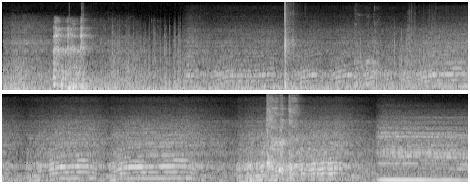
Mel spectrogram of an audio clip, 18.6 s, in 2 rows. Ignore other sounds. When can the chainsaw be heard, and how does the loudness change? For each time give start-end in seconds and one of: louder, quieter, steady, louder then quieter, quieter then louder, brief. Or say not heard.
0.0-18.6 louder.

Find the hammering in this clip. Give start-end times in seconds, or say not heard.
5.6-6.1.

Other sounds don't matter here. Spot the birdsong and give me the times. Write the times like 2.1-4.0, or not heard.
not heard.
